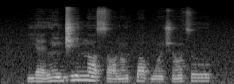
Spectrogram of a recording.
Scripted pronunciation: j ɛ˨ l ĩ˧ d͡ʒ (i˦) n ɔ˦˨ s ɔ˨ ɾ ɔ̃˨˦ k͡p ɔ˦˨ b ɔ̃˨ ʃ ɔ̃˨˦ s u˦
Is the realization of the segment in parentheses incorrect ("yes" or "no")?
no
